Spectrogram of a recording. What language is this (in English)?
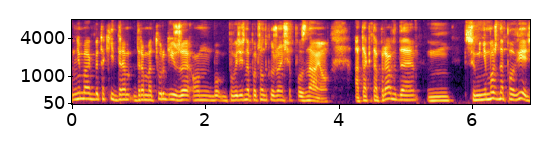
Polish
